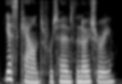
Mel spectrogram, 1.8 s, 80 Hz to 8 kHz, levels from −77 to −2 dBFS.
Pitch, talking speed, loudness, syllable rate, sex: 185 Hz, 165 wpm, -19 LUFS, 5.6 syllables/s, female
